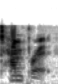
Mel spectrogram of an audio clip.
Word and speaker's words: temperate: zones and I think if you look at that word really close it looks like temperature but it's pronounced temperate and these are between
